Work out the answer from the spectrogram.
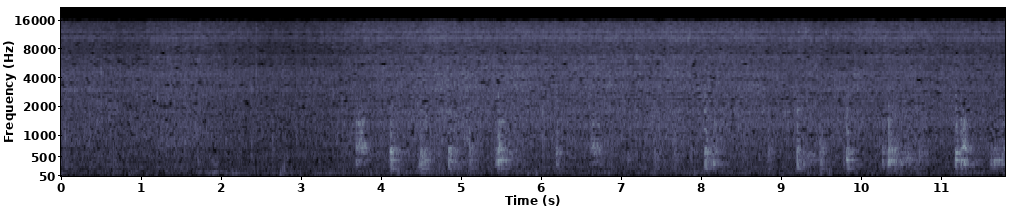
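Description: Chopped tomatoes, onion and whole spices sizzling steadily in hot oil in a non-stick kadhai. From about four seconds in, a wooden spatula stirs them with short irregular scraping strokes against the pan.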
